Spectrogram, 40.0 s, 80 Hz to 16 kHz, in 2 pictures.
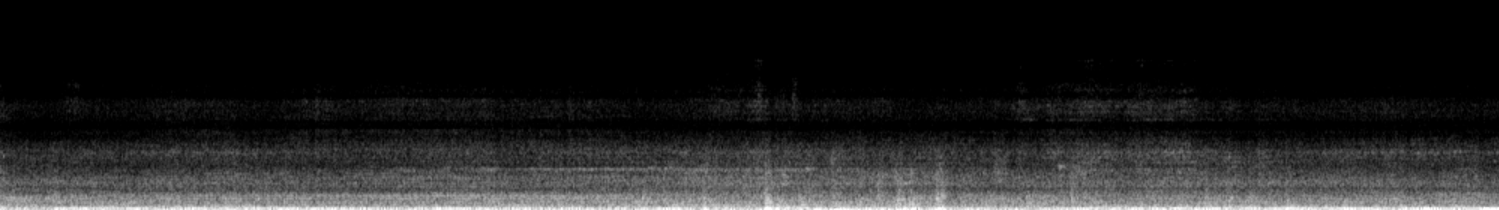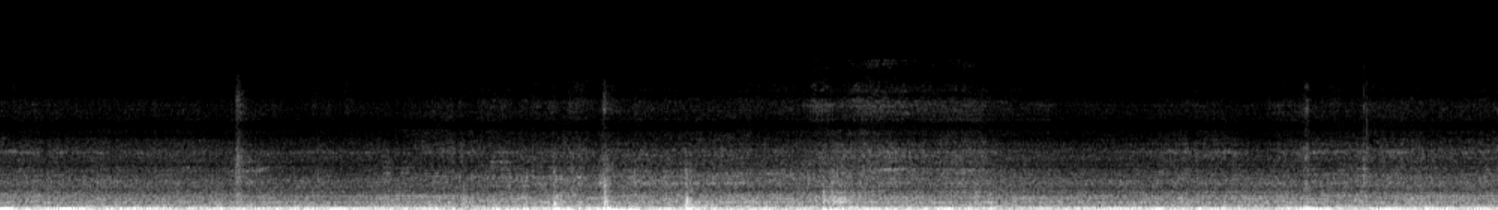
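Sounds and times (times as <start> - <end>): heavy machinery droning: 0.0 - 39.9.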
